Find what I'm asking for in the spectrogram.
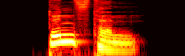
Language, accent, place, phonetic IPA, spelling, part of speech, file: German, Germany, Berlin, [ˈdʏnstəm], dünnstem, adjective, De-dünnstem.ogg
- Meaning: strong dative masculine/neuter singular superlative degree of dünn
